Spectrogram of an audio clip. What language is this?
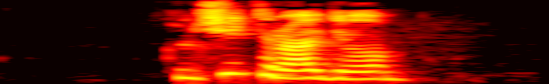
Russian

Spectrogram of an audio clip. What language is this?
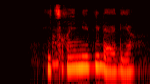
Kabyle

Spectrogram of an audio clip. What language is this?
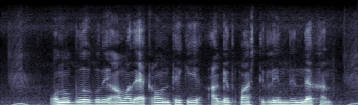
Bangla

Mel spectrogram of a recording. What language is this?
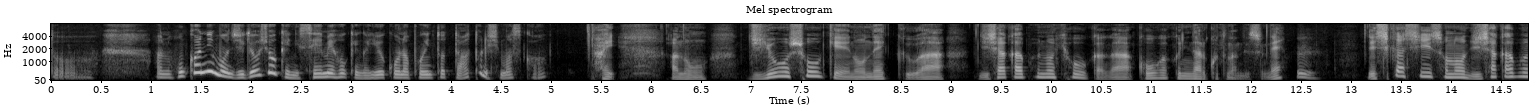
Japanese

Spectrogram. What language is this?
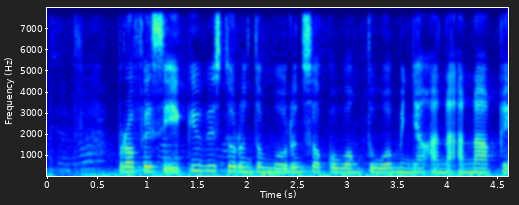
Javanese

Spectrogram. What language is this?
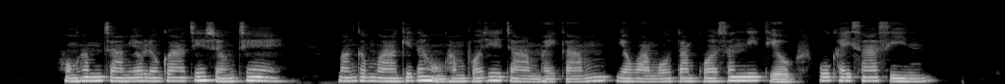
Cantonese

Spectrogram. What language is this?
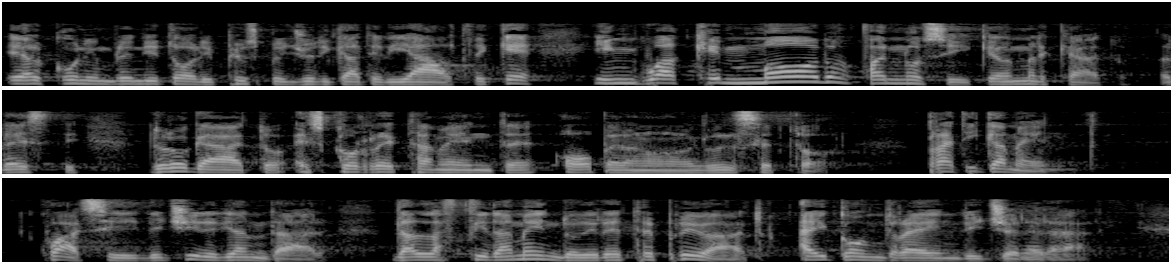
Italian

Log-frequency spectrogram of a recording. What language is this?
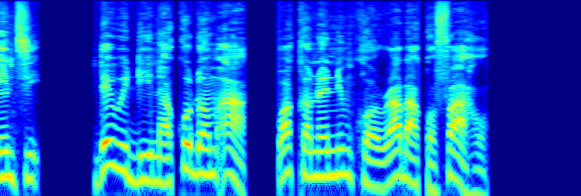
Akan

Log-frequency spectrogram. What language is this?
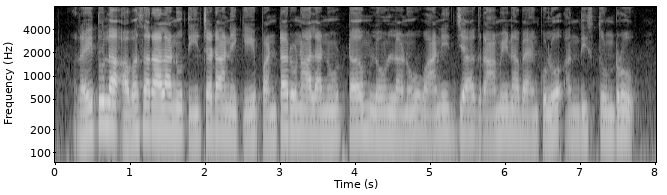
Telugu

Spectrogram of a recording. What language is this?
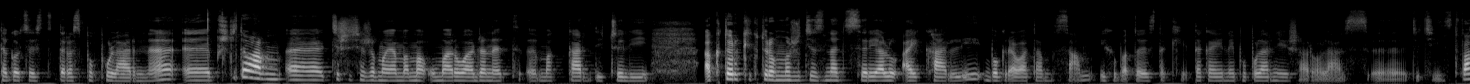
Polish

